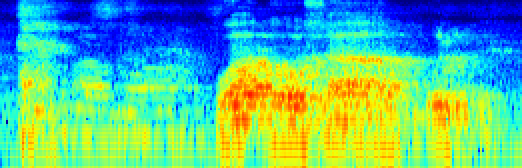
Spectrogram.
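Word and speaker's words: غساق: Wa gosakun. Jadi membaca gosak bisa memakai tasdid seperti ini. Wa gosak bisa tanpa tasdid. Kalau tanpa tasdid takhfif, maka lurus membacanya wa gosak gitu.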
